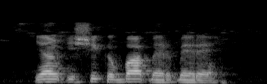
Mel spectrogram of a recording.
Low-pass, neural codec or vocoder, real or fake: 7.2 kHz; none; real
